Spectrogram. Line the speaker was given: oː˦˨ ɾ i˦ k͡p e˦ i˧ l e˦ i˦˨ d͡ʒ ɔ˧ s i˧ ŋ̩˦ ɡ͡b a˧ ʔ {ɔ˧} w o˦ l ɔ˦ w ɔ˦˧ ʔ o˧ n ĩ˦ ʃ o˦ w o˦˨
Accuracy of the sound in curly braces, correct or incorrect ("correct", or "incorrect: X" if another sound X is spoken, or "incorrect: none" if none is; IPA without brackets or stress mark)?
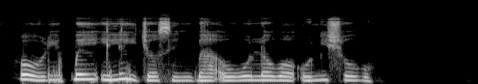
incorrect: o˧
